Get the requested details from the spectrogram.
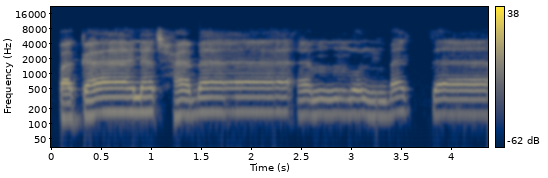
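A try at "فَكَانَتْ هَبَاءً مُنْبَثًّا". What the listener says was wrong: Monnya jadi iklab ya, mom jadi bunyi M. Fakanat haba'am munbassa.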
